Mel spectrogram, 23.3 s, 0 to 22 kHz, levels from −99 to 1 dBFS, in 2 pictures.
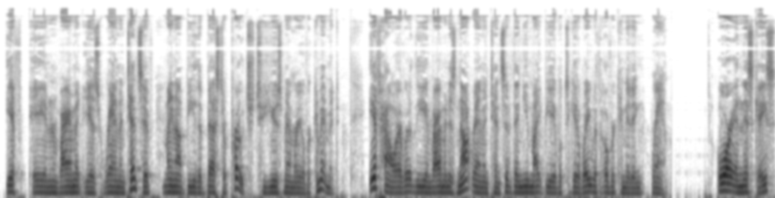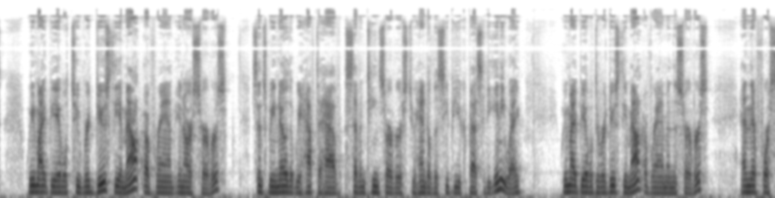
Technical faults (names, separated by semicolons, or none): imaging from sample-and-hold upsampling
